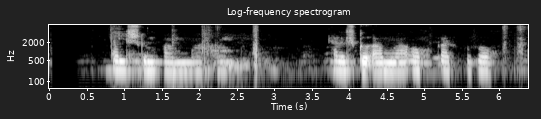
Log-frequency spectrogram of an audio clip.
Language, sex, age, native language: Icelandic, female, 9, Icelandic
